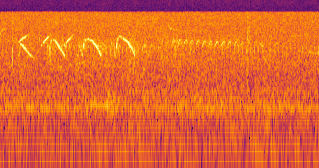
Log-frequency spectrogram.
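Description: Four quick, high, arched whistled notes from a pied bush chat, followed by a fainter rapid trill, over a steady low background rumble.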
